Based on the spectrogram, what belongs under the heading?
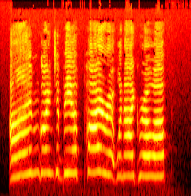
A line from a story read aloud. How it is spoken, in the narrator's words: cried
